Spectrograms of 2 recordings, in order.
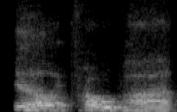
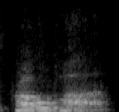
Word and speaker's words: Prabhupada: Well, both spellings are correct. Like Prabhupada or Prabhupada. Everybody says Prabhupada. Yeah. But it's actually spelled, if you look at it, it's spelled Prabhupada. Yeah. Pada means feet, but pada. They just drop the A off the end.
